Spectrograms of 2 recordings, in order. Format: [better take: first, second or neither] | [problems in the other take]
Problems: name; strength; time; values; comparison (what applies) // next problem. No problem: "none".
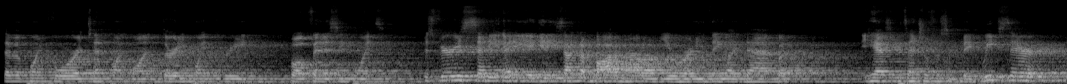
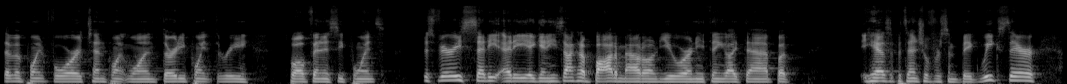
second | room echo; noticeable; dies away in 2.7 s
